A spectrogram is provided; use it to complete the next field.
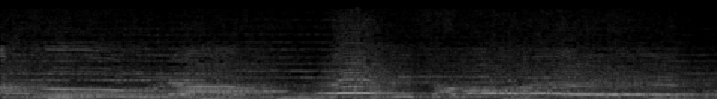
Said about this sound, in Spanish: Miles de personas se echaban ayer a la calle para compartir la alegría con los jugadores del Real Oviedo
